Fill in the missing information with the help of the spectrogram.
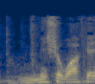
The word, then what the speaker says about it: Mishawaka: So Pat writes in from Mishawaka, Indiana.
